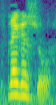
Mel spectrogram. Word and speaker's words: stegosaurus: brachiosaurus stegosaurus stegosaurus how do you say that again stare go saw russ can you say it with me stare go saw russ stegosaurus so what do we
